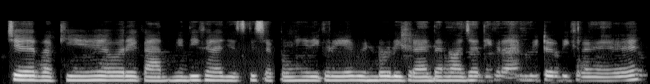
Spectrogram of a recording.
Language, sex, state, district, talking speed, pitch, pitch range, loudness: Hindi, female, Gujarat, Valsad, 240 wpm, 190 Hz, 185-195 Hz, -16 LUFS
